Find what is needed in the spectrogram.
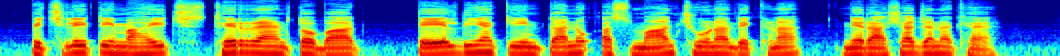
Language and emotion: Punjabi, sad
